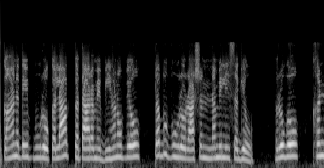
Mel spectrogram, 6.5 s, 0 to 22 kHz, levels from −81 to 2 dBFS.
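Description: Throughout, the speech is breathy and grainy with nothing above 7.7 kHz, the likely result of heavy Bluetooth LC3 compression at a rate fitting about 24 kbps.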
